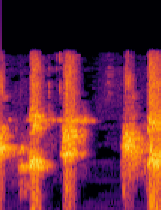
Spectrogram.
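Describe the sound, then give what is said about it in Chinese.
A family's dog at home barks loudly four times: two sharp barks in quick succession, a short pause, then two more. The barks sound strident and harmonic, with no talking over them. “我的妈呀，你们家这个狗怎么这么厉害？”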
